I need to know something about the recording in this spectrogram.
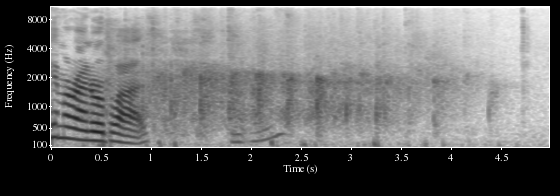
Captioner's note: audience applauding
